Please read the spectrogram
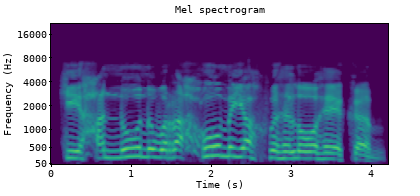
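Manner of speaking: ordinary talk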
